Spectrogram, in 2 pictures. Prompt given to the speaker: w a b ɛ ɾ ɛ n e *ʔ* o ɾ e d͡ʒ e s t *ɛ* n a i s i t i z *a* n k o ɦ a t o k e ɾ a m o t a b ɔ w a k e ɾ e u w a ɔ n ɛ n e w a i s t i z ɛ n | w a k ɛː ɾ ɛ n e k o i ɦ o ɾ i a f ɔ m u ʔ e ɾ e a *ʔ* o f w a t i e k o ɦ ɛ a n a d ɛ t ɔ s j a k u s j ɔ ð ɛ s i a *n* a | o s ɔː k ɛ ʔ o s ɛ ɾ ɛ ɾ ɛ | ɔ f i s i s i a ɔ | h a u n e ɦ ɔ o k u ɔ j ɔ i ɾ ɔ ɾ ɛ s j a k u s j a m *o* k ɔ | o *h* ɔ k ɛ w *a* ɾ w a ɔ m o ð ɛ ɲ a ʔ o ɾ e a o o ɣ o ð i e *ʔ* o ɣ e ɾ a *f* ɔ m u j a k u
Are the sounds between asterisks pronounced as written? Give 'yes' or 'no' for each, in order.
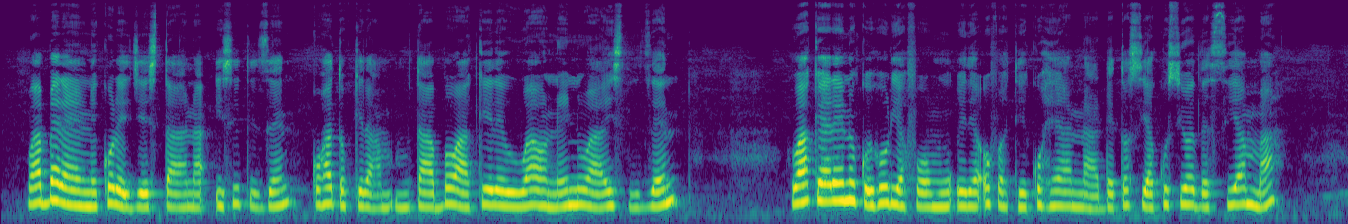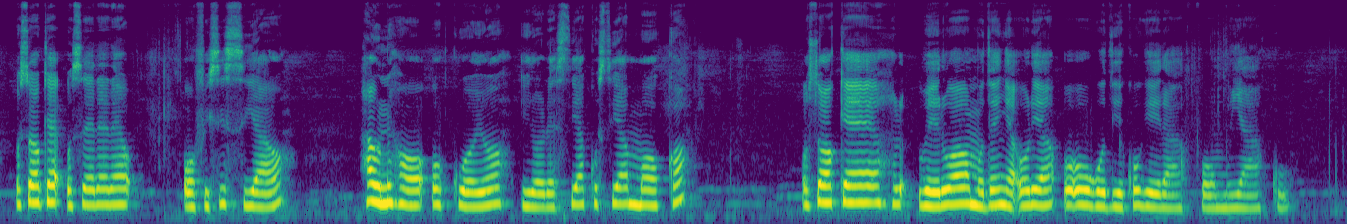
no, no, no, yes, no, no, no, no, no, yes

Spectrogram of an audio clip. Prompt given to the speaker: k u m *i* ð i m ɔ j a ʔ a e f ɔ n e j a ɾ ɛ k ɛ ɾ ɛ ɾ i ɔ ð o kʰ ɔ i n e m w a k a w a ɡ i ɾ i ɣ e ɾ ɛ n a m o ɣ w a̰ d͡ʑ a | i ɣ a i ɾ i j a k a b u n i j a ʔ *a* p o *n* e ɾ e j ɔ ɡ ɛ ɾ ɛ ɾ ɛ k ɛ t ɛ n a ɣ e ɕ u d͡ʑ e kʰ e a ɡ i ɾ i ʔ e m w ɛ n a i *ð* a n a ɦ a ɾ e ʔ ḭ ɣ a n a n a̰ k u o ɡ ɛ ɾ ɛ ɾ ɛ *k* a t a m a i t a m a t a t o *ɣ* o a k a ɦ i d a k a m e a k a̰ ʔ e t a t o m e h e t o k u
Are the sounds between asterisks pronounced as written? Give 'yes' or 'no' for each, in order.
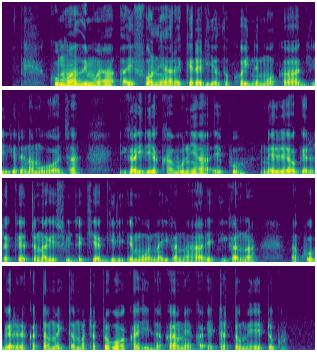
no, no, yes, no, yes, yes

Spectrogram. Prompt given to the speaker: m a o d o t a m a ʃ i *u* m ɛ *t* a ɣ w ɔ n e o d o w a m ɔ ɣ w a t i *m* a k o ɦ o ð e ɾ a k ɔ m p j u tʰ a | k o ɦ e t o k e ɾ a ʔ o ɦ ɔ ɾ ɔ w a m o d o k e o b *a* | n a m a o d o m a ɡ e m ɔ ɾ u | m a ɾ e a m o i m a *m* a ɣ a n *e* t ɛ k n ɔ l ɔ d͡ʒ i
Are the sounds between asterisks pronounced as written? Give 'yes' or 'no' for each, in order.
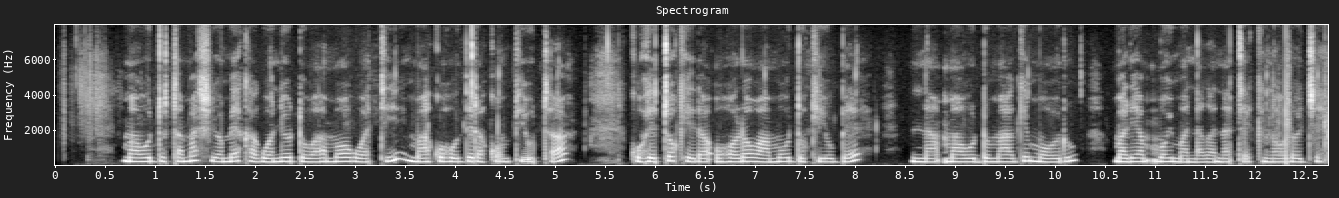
no, no, yes, no, no, no

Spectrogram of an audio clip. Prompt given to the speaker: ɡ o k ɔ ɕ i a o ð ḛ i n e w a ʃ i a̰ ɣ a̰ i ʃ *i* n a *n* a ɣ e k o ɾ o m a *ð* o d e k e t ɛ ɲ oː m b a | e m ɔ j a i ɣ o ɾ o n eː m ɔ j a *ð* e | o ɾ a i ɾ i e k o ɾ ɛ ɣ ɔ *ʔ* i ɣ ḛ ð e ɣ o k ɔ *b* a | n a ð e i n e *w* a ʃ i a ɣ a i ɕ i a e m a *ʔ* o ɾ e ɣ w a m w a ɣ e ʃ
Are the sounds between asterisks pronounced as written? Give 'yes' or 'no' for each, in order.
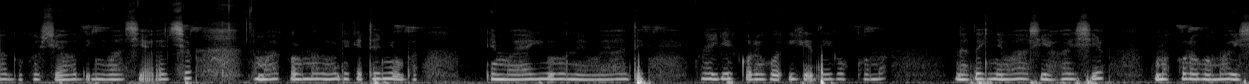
no, no, yes, yes, yes, no, yes, no

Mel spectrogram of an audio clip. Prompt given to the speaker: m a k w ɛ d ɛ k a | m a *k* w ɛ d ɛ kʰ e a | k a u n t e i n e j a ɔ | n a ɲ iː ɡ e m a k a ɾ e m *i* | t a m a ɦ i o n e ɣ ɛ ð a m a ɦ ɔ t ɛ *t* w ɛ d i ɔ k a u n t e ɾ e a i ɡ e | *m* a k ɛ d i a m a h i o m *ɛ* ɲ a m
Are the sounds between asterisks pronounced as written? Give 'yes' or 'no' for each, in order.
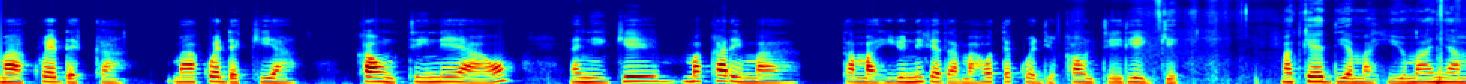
yes, no, no, yes, no

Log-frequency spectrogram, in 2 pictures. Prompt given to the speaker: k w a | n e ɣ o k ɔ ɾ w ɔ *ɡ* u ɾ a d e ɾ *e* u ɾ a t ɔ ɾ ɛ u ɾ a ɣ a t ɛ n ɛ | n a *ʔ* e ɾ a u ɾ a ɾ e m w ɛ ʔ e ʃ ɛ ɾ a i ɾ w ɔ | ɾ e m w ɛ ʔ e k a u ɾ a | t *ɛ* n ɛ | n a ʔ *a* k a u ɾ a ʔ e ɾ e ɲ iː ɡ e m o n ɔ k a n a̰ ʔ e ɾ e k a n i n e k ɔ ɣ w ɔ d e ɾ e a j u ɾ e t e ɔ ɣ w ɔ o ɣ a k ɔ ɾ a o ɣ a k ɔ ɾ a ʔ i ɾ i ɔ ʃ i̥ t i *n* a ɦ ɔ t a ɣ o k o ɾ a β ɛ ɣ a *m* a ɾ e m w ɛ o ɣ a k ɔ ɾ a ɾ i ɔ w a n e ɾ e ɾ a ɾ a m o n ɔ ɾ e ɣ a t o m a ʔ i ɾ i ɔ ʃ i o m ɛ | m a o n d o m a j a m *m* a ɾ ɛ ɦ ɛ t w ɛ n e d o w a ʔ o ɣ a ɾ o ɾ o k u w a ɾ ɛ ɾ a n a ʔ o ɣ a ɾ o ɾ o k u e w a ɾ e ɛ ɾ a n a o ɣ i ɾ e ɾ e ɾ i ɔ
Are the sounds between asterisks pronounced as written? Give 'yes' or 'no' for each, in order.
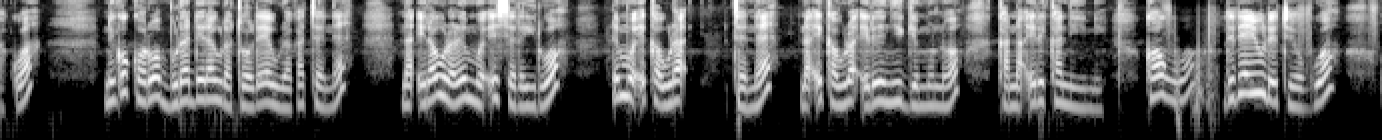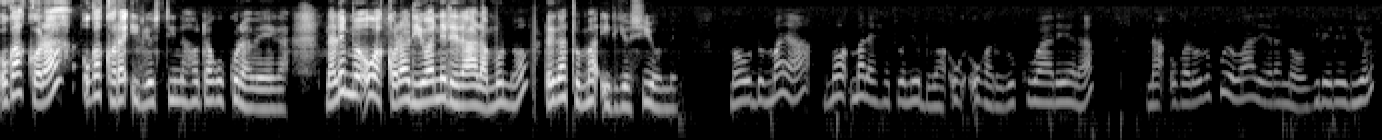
no, no, yes, yes, no, yes, no, yes

